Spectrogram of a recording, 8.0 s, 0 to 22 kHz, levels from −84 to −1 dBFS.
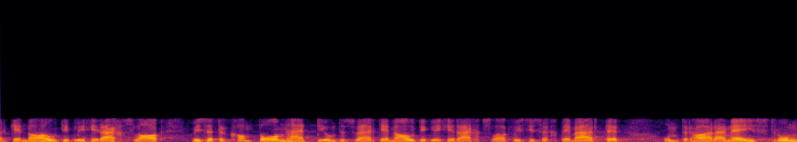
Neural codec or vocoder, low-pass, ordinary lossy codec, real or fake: codec, 16 kHz in and 24 kHz out, 1.1 kbps, FireRedTTS-2 codec; 3.6 kHz; none; fake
